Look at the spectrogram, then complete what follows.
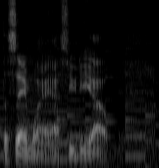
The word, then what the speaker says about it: sudo: Spelled the same way, S-U-D-O. It's actually an abbreviation, I believe, for super user do. So really, it should be pronounced sudo, the way that unenlightened people pronounce the word Sudoku.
